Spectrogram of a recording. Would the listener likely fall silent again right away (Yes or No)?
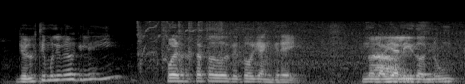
Yes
